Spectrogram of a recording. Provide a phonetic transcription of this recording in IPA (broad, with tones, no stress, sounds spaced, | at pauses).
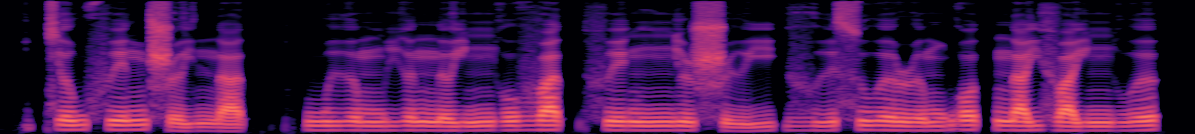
c ə˧˥ w f e˧˥ n ʂ ə˨˩˨ j n a˨˩ t̚ | w ɨ˧ ə̯ m i˧˥ ə̯ n ə˧ j ɲ o˧˥ v a˦˥ t̚ f e˧ ŋ ɲ ɨ˧ ʂ ɨ˨˩˦ j | v ɨ˨˩˦ s u˧ ə̯ ɹ ə˧˥ m w ɔ˦˥ t̚ n a˧˥ j v a˧ j ɲ u˧˥ ə̯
